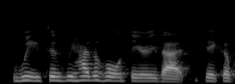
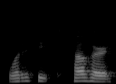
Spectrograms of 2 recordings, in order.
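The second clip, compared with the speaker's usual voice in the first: ordinary delivery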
